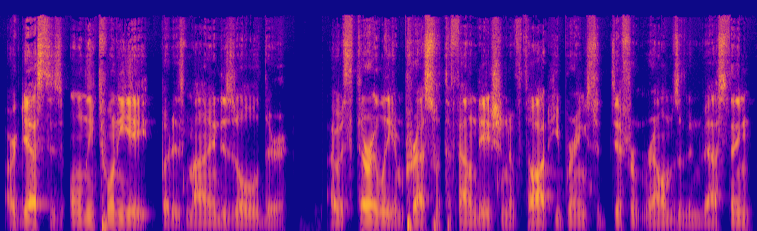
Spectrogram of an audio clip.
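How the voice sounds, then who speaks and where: A man's voice: extremely low pitch, fairly even intonation, a little fast. A man in his forties hosting a podcast, upbeat and enthusiastic as he introduces and questions his guest. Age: 40s. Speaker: podcast host.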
